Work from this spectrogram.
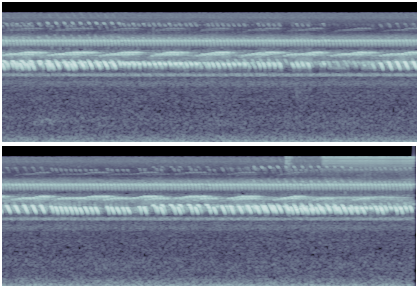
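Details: Insects calling in a buckwheat field in Ora-dong, Jeju City, South Korea: brisk pulsed chirps that dip briefly near the middle, plus bright sustained high-pitched trills from other callers throughout.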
